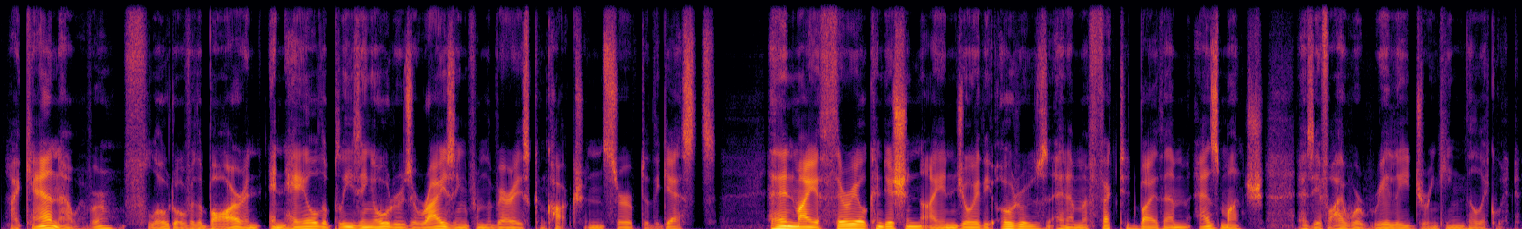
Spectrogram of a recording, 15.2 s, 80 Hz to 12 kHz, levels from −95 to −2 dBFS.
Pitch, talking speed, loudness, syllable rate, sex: 90 Hz, 175 wpm, -23 LUFS, 5.0 syllables/s, male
